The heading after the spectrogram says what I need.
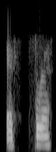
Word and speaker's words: espresso: I'd like to express how much there is not an X in espresso.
